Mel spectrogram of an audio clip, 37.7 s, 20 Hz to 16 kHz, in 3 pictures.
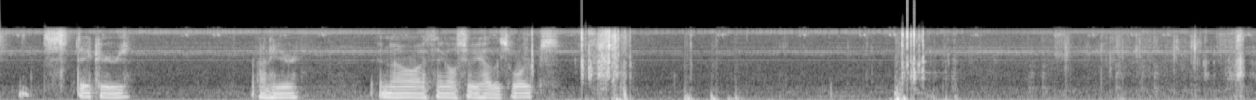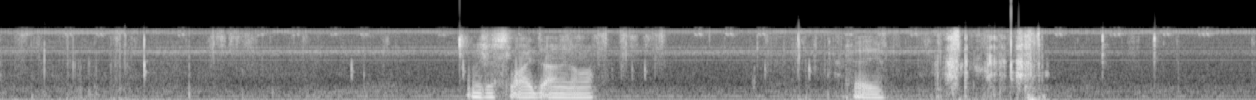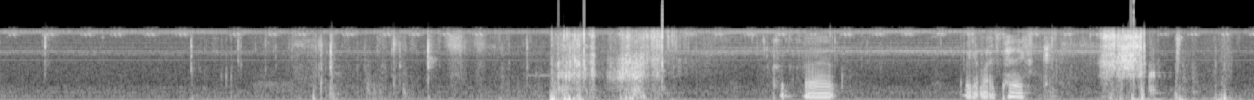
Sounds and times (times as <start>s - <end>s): Speech: 0.2s - 1.4s, 2.5s - 3.1s, 3.7s - 5.6s, 17.2s - 18.6s, 21.0s - 21.5s, 32.8s - 33.6s, 34.7s - 35.6s.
